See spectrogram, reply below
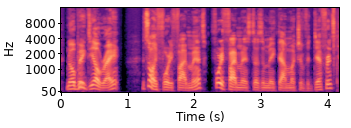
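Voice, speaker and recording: A man in his forties hosts a podcast, telling personal stories in a wry, slangy, self-deprecating comedic monologue. His voice is fairly high and a bit bright, recorded at studio quality with no room sound.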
